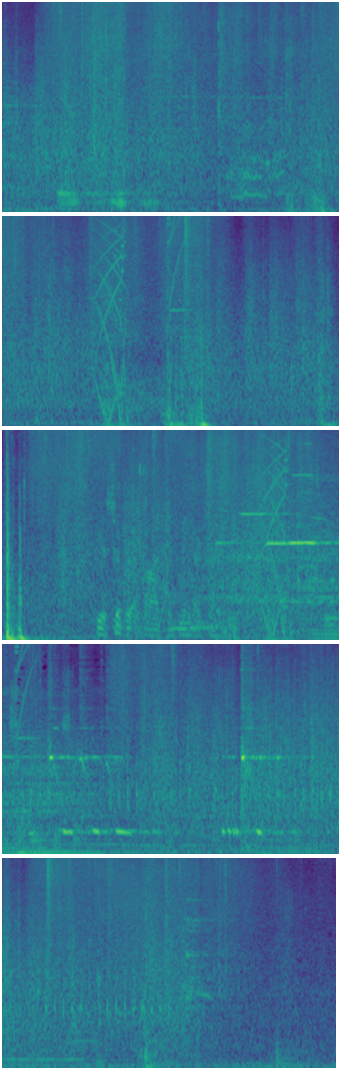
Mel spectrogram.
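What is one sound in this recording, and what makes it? Grass rustles as someone creeps through it.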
